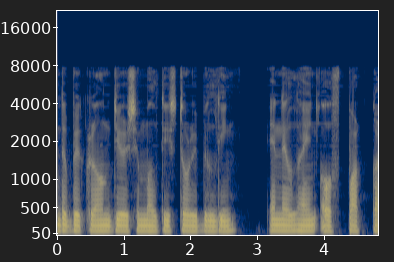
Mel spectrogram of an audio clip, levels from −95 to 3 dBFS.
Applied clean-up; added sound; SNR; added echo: neural mask model DeepFilterNet 3.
